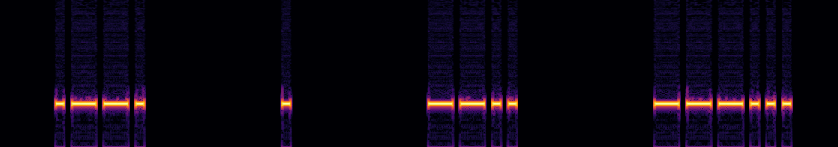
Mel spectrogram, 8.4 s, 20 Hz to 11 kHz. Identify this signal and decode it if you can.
Morse code, heard as a keyed tone, about 15 wpm, spaced as for 5 wpm, 1000 Hz. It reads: PEZ:
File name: qotdfiles / 5wpm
